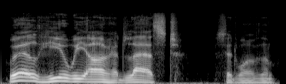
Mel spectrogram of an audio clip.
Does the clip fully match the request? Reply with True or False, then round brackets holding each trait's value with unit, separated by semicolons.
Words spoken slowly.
False (210 wpm)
